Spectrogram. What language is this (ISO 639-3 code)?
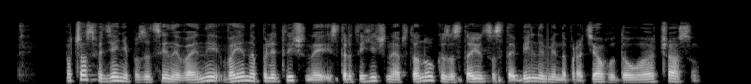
bel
